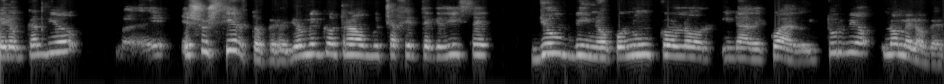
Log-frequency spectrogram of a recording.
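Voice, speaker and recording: With a dark, mellow tone and a fairly high pitch, a woman talks at a fairly slow pace using lively intonation. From Extremadura, Spain (Mérida). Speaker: oenologist. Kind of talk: interview.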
